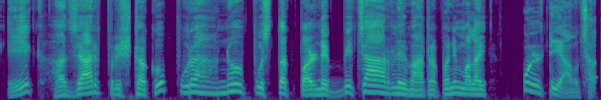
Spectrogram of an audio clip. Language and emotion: Nepali, disgusted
